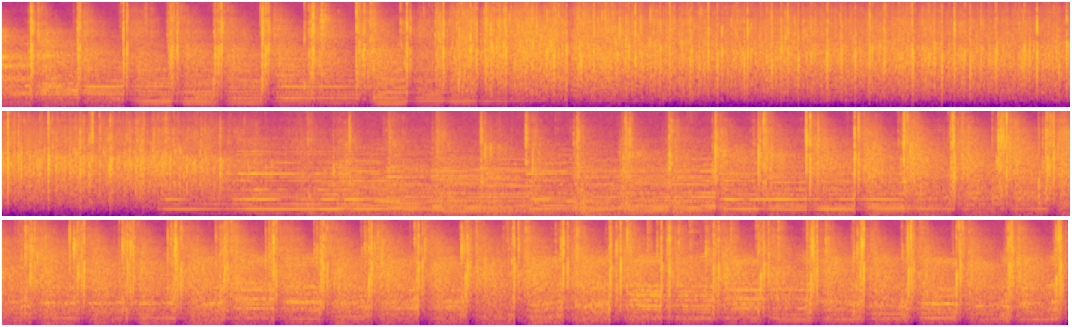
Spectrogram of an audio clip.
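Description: A girls' choir with piano ends a song over steady rhythmic clapping. Applause follows from about four to twelve seconds in, and then piano music starts up again over the same steady clapping, about two to three claps a second.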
